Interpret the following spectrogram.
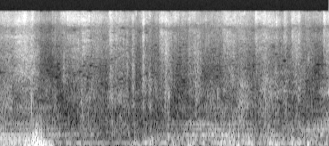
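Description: A low thump about a quarter second in, then footsteps in snow over the faint low rumble of an airplane passing overhead.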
